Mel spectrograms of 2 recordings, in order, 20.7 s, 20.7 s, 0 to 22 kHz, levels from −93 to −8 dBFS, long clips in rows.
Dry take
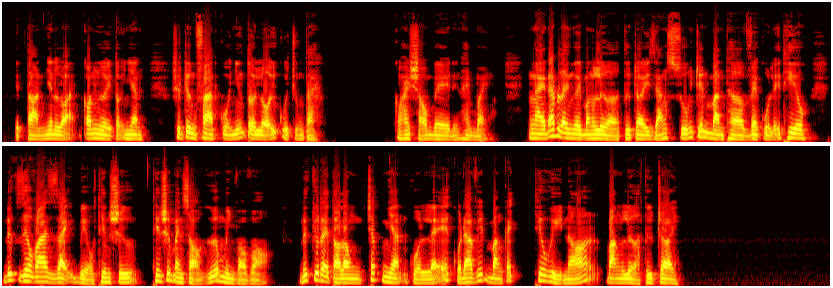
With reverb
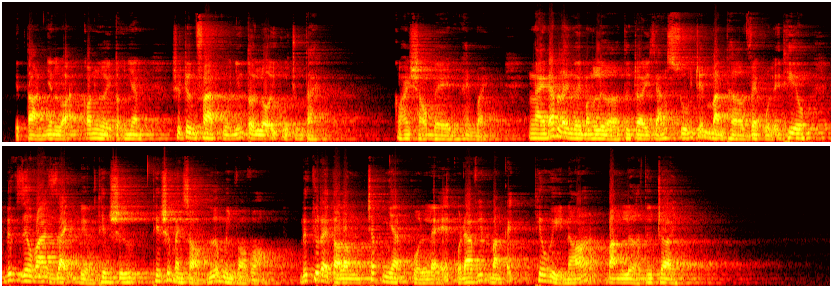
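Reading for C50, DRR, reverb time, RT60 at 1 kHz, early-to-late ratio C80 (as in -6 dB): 6.5 dB, 4.5 dB, 1.9 s, 1.8 s, 8.0 dB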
